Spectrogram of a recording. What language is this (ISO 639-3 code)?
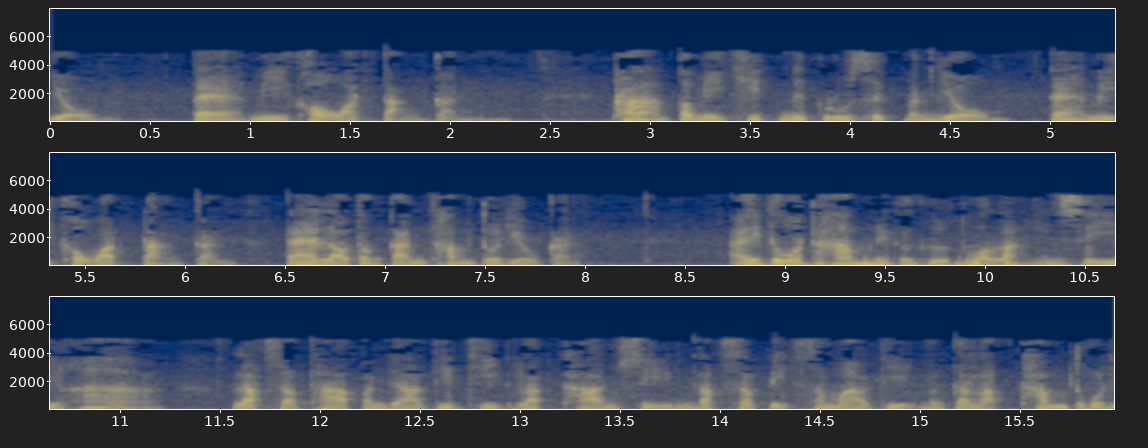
tha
